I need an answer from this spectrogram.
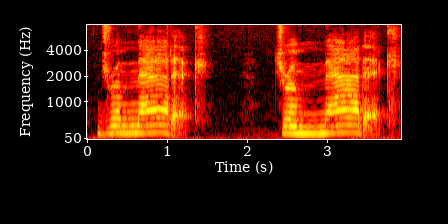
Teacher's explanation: Our stress shifts to the a vowel sound right before our suffix,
